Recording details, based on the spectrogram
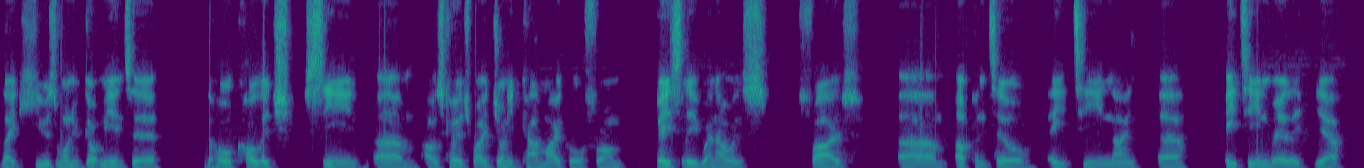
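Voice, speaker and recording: A man speaks with a Yorkshire accent in a fairly low voice. His delivery is fairly slow, with monotone, flat intonation. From northern England, Hull. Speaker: college tennis player. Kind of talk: interview.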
